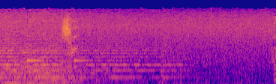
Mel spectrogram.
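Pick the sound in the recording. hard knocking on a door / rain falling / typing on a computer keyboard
rain falling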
